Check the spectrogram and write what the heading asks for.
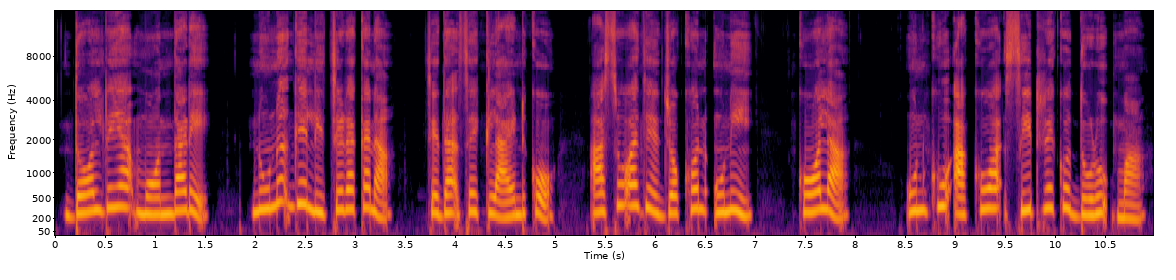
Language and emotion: Santali, sad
